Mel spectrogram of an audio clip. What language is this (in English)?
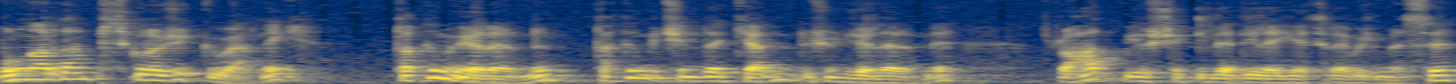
Turkish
